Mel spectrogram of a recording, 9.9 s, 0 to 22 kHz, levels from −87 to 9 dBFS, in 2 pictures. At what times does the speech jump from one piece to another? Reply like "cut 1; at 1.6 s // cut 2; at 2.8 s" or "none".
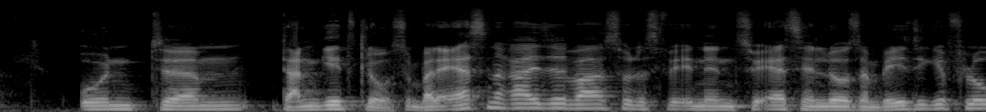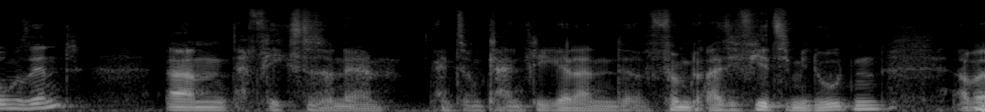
none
